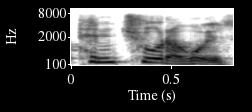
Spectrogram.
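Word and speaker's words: 天誅: 일본어로 텐추라고 읽습니다.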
